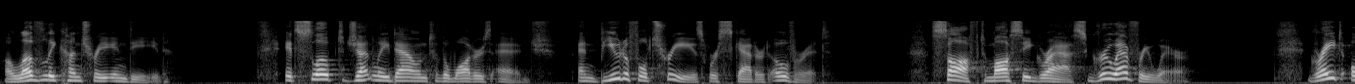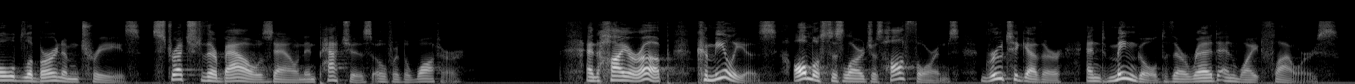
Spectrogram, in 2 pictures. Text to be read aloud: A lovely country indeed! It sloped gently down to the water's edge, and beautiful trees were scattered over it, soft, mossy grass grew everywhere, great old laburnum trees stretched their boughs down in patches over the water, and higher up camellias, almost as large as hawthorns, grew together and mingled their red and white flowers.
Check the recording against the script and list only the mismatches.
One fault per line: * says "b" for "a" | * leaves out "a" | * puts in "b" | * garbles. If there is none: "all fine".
all fine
